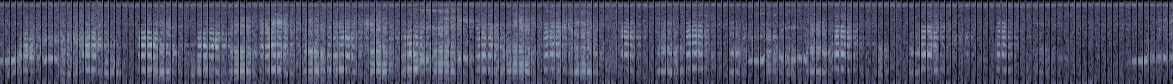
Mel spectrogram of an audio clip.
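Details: Magpie geese roosting and feeding in a mango tree in Oonoonba, Townsville, Far North Queensland, in the morning; a dense chorus of loud, nasal honks from several birds, repeated about twice a second, with low background rumble.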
